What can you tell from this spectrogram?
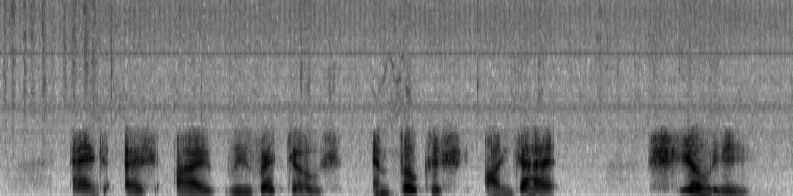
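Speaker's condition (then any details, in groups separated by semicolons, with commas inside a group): Tongue cancer; now speaks pretty clearly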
